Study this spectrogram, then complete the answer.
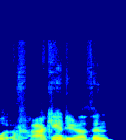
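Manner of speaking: imitated sad tone. Retelling a scene where she can't access anything: imitating someone sad. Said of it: "she's all sad 'cause she's like".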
